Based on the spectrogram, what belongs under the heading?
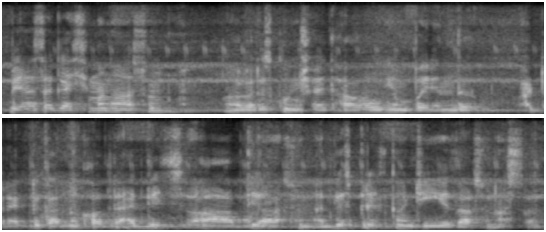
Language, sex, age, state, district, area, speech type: Kashmiri, male, 45-60, Jammu and Kashmir, Srinagar, urban, spontaneous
